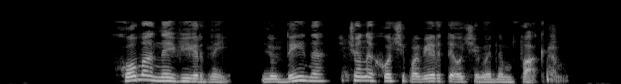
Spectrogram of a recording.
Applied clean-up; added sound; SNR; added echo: neural mask model Resemble Enhance denoiser.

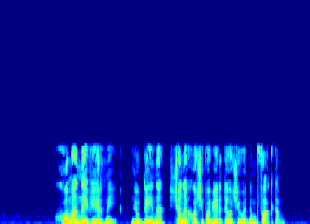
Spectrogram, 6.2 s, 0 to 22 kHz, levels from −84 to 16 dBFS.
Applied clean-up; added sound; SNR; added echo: none; none; none; none.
